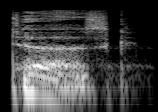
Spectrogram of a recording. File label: announcer pick tuskkar; dlc bastion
